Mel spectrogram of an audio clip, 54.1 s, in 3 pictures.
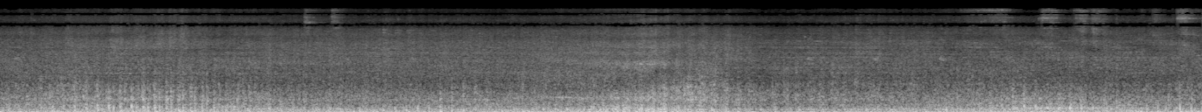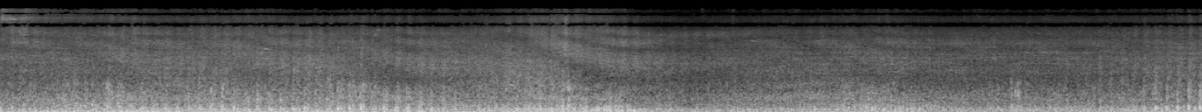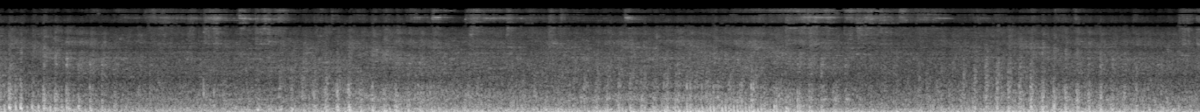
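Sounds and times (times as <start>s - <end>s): freight train rumble: 0.0s - 54.0s
wheels clicking over rail joints: 29.7s - 54.0s.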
